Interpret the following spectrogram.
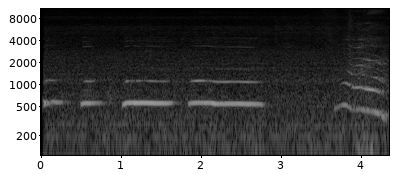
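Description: A child singing four long notes on about the same pitch, each longer than the one before, the last held close to a second. A short downward-sliding vocal sound follows near the end.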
